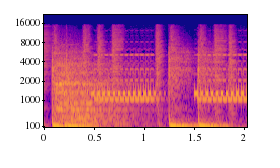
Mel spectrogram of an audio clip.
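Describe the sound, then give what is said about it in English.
A secret gadget phone rings loudly with a bright electronic ringtone. Its repeating tonal bursts restart sharply a few times, with no voices. “Secret gadget phone.”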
